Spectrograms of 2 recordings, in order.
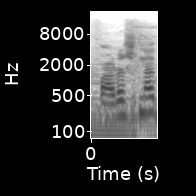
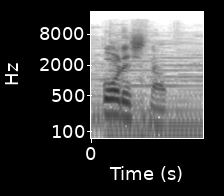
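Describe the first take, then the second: First: The name is pronounced the Hindi way. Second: The name is pronounced the Bengali way. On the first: "হিন্দিতে উচ্চারণ করলে সেটা হবে পারশনাথ" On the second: "বাংলাতে উচ্চারণ করলে সেটা হবে পরেশনাথ"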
